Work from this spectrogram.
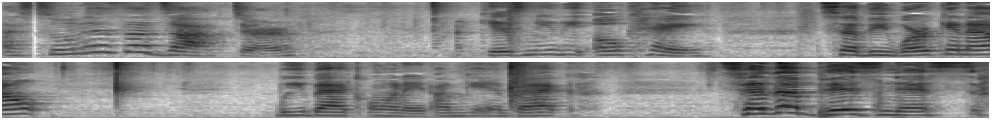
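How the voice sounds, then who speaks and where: Her intonation lively, a woman speaks at a fairly slow pace with long, frequent pauses and big swings in loudness, over light background noise. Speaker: new mother vlogger. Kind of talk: casual vlog chat. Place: home room. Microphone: phone near.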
